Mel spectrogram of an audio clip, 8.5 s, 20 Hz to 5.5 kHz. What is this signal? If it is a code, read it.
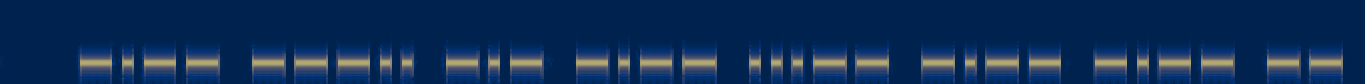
Morse code, heard as a keyed tone, about 18 wpm, 550 Hz. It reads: Y8KY3YYM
